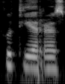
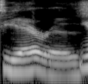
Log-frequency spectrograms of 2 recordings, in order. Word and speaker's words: Gutierrez: because you can't roll your it's R's. Gutierrez. You don't know how that's to roll your Mexican R's.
